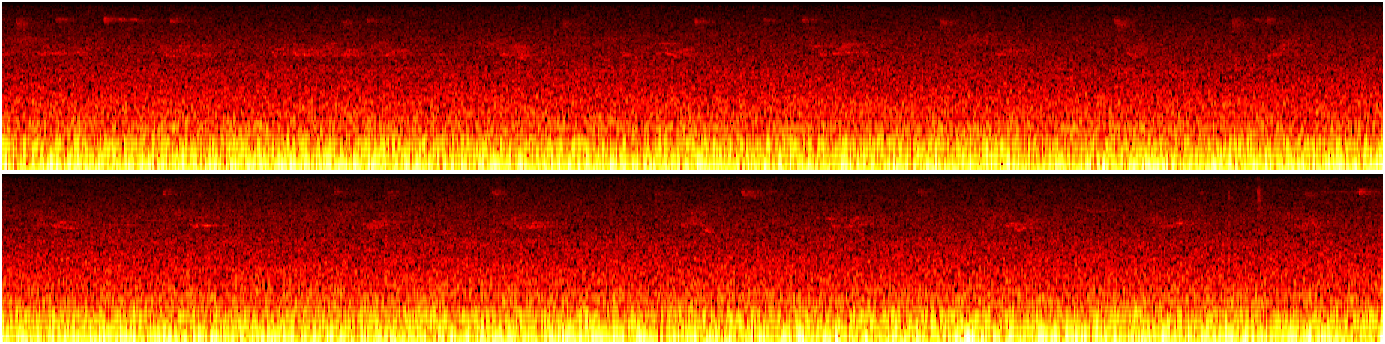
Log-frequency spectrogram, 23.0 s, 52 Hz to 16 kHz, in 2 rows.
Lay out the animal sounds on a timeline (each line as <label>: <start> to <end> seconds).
Red-eyed Vireo (Vireo olivaceus): 0.0 to 23.0 seconds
